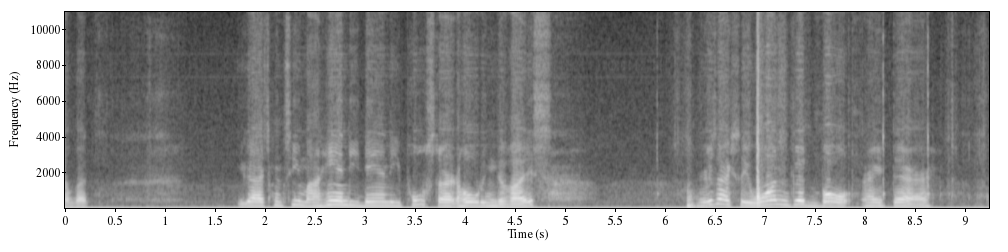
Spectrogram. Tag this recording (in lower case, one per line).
speech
